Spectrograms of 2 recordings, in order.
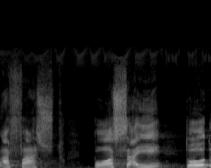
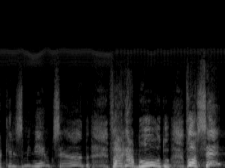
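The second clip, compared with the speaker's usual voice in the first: mock angry father; 5 semitones higher than usual. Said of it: "ele chega em casa e fala".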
